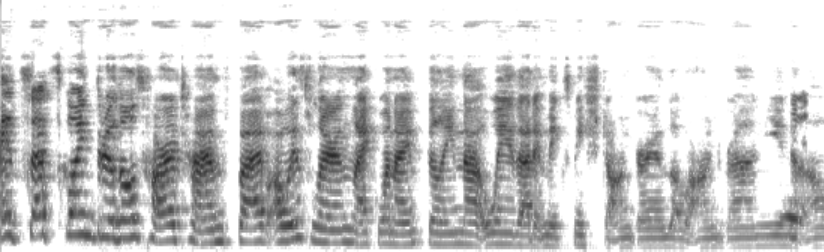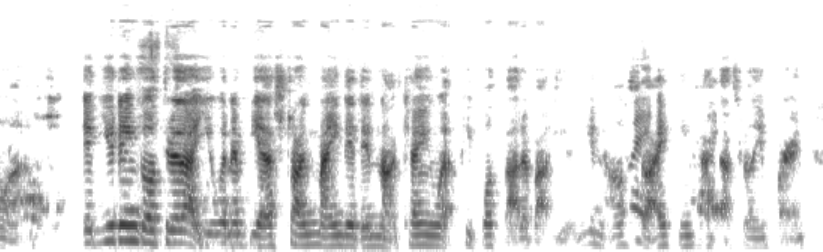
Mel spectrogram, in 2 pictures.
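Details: Adult woman speaking; ordinary speech.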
